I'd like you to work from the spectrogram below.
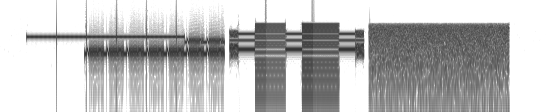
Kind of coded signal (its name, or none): dial-up modem handshake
